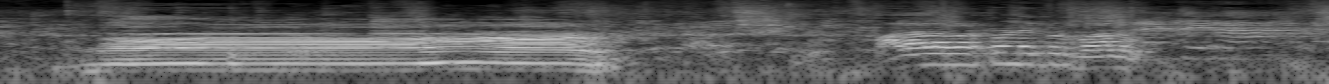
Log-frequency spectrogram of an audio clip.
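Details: Water buffalo of a local native breed, kept by farmers and offered for sale, gives a long, flat, harmonic bellow of about two and a half seconds, then a shorter second call. Human voices and background noise are also heard.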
